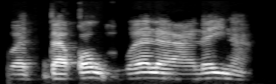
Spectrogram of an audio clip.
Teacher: Kurang penekanan. Kurang tasdidnya. Ya, ditekan di tasjidnya di waw. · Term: waw tasjid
